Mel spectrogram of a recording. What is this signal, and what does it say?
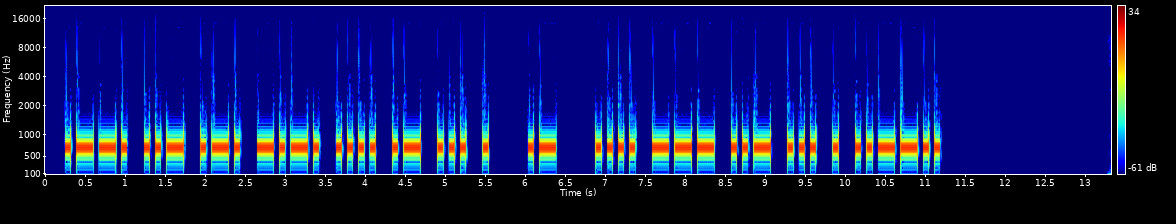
Morse code, heard as a keyed tone, about 17 wpm, 700 Hz. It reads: PURCHASE A HOUSE?
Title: Sentences from Top 1000 Words - Review Part 6 - 17wpm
